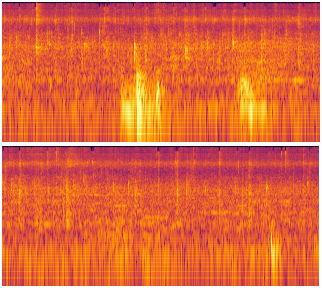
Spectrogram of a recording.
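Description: Garlic chilli paste fries in a pan for an egg fry, giving a low watery sizzle with scattered small pops and a couple of louder spatters, fairly quiet and close.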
